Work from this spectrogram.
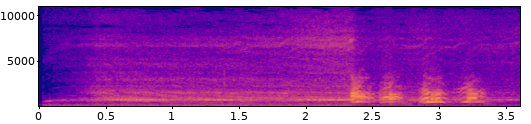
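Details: Dog reacting to a drone flying overhead, jumping up to get it; a steady mechanical whine fills the first two seconds, then four loud, sharp barks follow in quick succession over the drone's hum.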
